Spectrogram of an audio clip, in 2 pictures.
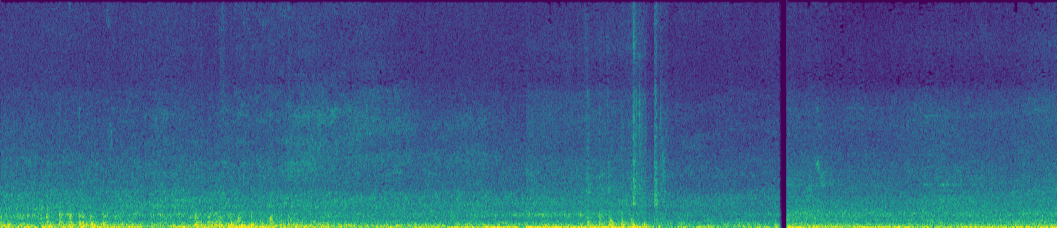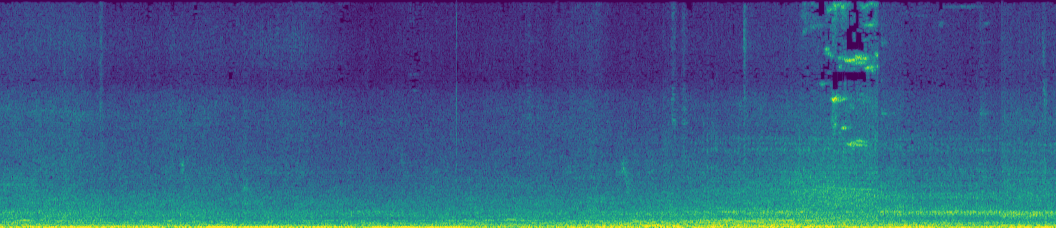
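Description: Traffic rumbles past steadily outdoors.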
